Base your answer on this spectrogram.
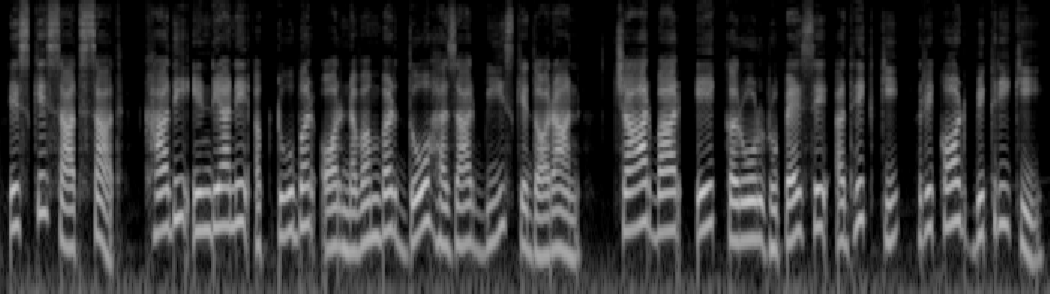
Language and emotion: Hindi, neutral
